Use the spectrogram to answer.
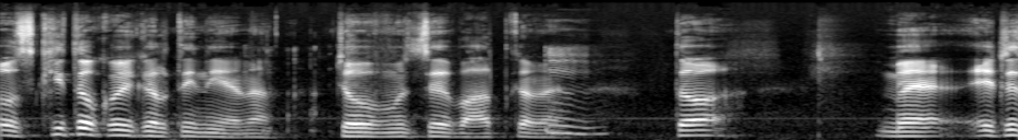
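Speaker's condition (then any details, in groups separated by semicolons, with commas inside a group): Coma after road accident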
